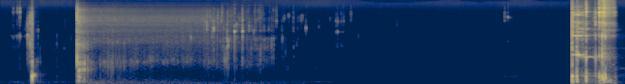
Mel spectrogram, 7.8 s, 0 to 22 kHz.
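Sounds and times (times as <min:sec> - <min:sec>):
bottle: 0:01.0 - 0:03.5, 0:07.2 - 0:07.7.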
